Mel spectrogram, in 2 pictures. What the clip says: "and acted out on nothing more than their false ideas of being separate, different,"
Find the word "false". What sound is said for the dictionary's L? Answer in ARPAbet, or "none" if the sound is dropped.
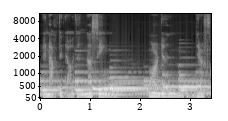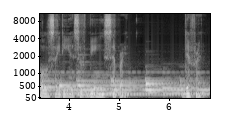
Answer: L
